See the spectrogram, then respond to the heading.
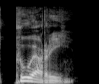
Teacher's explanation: Notice I'm putting the accent on the first syllable. It's not pueri, because that E is not long, and it's not in a closed syllable.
